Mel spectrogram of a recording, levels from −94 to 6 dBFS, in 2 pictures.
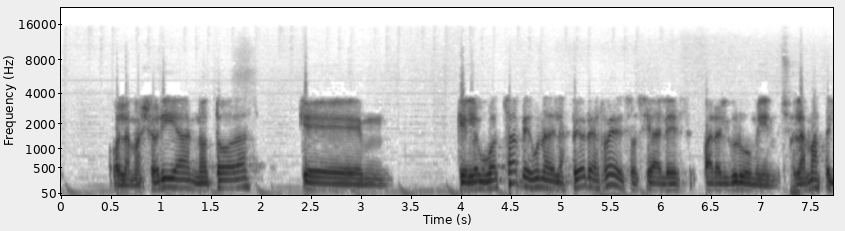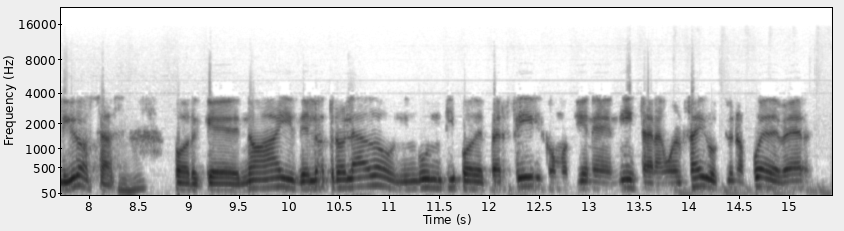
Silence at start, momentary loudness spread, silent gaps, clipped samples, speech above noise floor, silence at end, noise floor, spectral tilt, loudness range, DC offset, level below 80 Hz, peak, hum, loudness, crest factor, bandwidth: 0.55 s; 6 LU; none; under 0.1%; 28 dB; 0.05 s; -42 dBFS; -8 dB/octave; 2 LU; under 0.1%; -44 dBFS; 0 dBFS; none; -15 LUFS; 14 dB; 6.6 kHz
